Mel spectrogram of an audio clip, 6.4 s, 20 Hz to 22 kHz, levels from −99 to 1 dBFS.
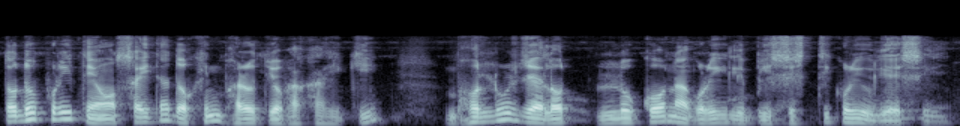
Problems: background sounds at intervals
